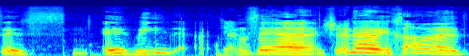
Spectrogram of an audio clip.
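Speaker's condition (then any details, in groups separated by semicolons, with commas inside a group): Cerebral palsy; cerebral palsy from birth, respiratory arrest at birth and again at 12 hours, acquired language; answer formed in head but hard to get out, needs waiting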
